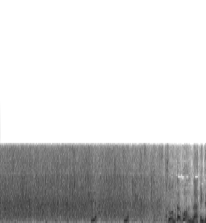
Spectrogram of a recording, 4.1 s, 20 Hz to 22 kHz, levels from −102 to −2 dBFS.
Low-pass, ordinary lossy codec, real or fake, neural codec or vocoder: none; none; real; none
